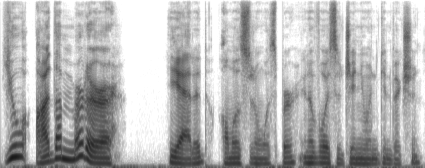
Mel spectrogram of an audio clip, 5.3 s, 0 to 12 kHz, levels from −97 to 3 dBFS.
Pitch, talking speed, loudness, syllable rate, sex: 125 Hz, 180 wpm, -19 LUFS, 6.2 syllables/s, male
